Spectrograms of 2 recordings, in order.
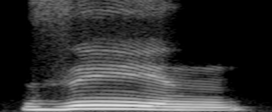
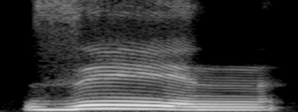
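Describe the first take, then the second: First: The h is silent and the vowel is lengthened. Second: The same.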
